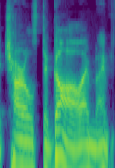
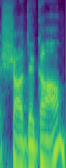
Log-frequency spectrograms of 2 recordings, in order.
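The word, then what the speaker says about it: de Gaulle: but there was uh I'm American so I'm gonna say Charles deal I'm sure there's a much more elegant French way to pronounce sha deal but uh ultimately he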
